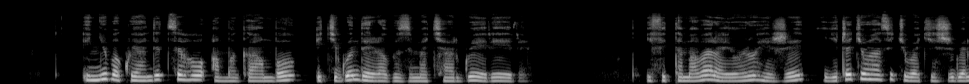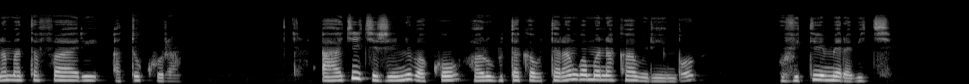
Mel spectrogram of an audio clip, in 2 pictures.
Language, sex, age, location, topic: Kinyarwanda, female, 18-24, Kigali, health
